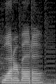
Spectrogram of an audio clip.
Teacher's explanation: a Midwestern thing to pronounce the T's as D's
